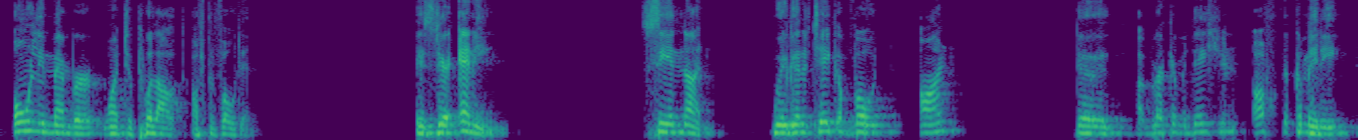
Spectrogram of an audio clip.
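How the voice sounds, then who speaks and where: Guy running a board meeting, slow and kinda high voice, lots of ums. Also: a little mellow. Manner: halting, many ums and restarts. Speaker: meeting chair. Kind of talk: chairing a community board meeting.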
